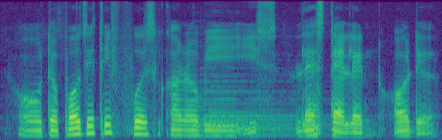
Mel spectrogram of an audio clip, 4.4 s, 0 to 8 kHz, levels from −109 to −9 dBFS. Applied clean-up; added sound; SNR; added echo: none; Acoustic guitar / Strum; 16 dB; none.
